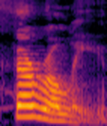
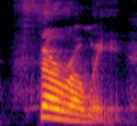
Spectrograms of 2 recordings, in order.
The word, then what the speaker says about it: thoroughly: So here the tricky part is the TH and the R.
